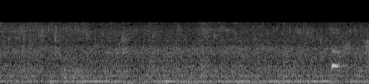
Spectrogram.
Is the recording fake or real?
real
